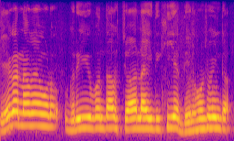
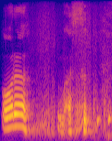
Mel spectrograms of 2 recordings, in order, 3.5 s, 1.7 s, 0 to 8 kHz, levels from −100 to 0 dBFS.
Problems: background sounds at intervals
